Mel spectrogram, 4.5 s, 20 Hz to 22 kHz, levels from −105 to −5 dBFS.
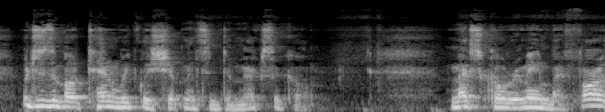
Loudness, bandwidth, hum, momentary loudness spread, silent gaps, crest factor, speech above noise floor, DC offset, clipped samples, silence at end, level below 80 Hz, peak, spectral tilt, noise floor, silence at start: -28 LUFS; 10.5 kHz; none; 21 LU; none; 18 dB; 28 dB; under 0.1%; under 0.1%; 0 s; -60 dBFS; -10 dBFS; -5.5 dB/octave; -55 dBFS; 0.2 s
